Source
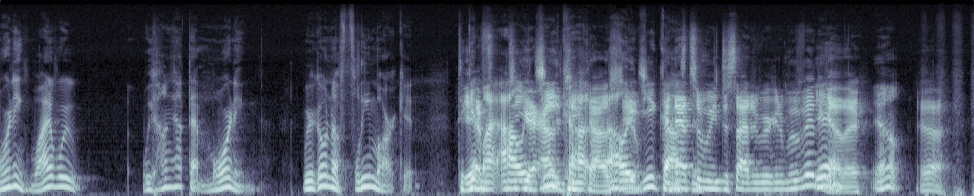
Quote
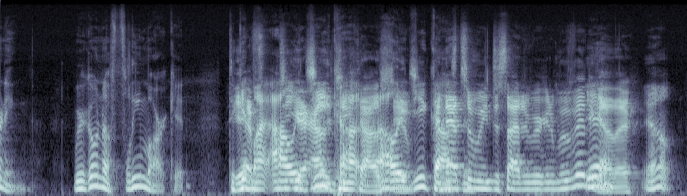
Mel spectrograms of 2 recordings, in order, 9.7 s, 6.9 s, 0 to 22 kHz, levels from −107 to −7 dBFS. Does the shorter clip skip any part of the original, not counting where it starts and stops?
no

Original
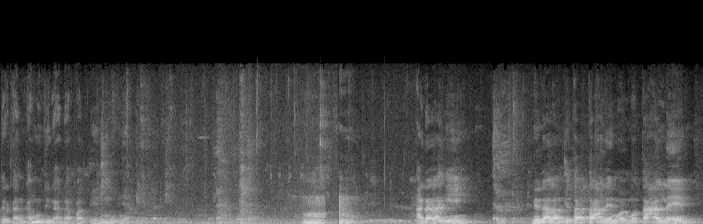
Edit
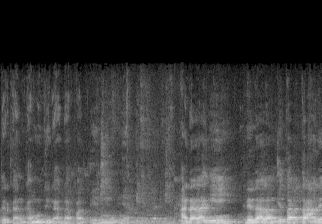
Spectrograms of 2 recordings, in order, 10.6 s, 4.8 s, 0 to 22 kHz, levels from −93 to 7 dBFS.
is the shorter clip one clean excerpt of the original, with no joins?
no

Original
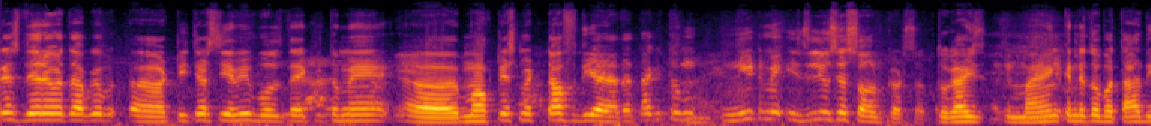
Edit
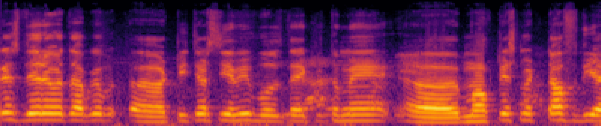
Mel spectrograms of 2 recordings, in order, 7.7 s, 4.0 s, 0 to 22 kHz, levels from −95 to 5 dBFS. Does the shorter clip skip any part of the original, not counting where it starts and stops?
no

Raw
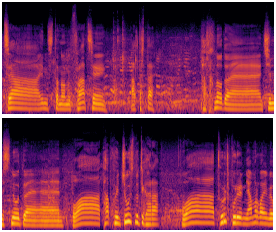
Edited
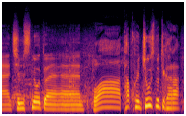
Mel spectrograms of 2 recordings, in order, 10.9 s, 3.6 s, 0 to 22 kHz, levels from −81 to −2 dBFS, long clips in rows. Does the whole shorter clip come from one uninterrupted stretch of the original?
yes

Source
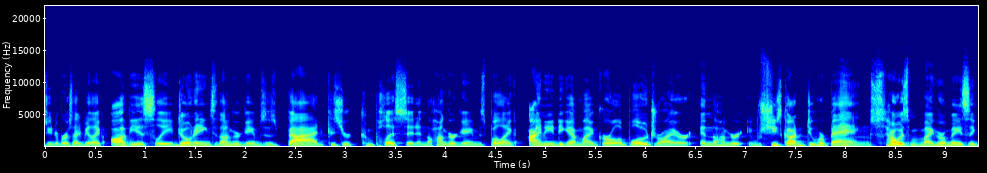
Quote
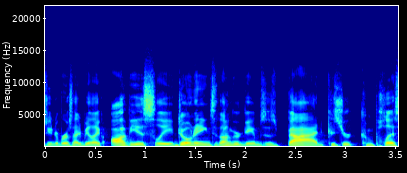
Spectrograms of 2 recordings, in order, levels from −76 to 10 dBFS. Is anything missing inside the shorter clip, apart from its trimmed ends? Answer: no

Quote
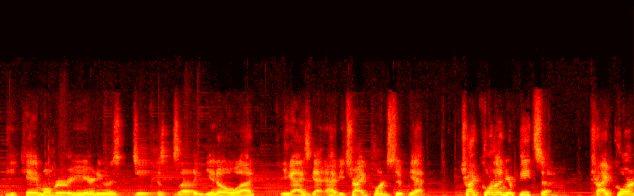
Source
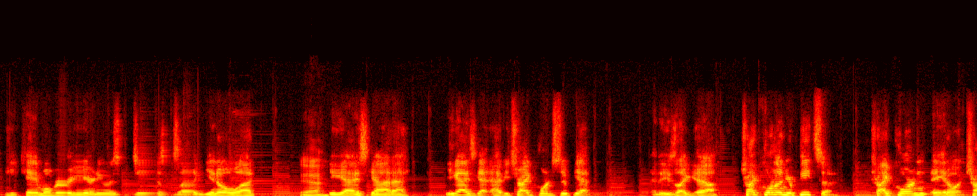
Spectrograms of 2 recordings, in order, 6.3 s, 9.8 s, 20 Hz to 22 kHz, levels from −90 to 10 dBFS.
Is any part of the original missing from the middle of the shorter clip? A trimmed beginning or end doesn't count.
yes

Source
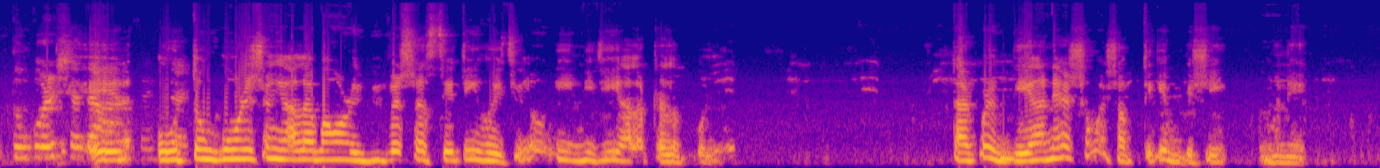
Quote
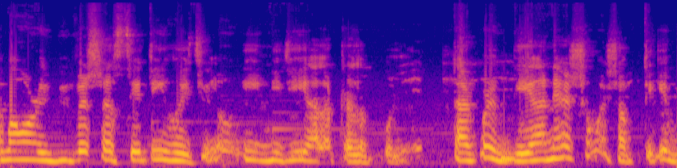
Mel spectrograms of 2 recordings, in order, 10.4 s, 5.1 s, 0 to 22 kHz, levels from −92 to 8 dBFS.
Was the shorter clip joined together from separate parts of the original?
yes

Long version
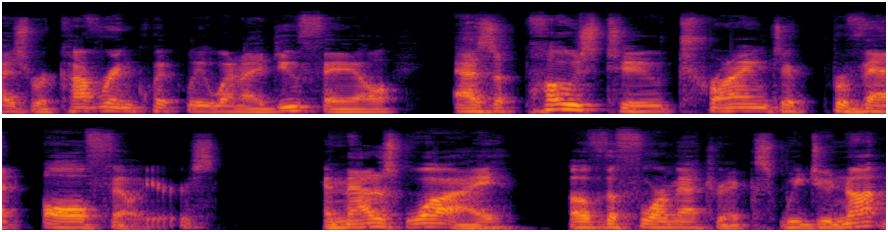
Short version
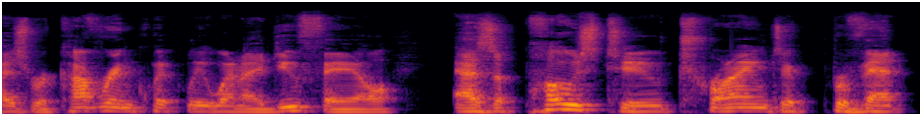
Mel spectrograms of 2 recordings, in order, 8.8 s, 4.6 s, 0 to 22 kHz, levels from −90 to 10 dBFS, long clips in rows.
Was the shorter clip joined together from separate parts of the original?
no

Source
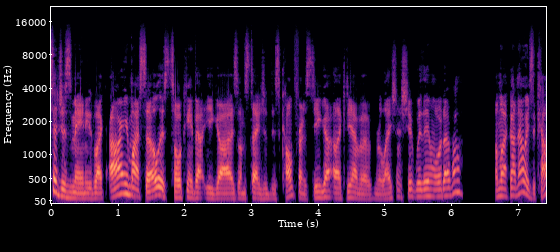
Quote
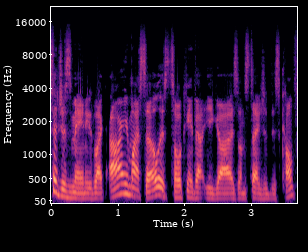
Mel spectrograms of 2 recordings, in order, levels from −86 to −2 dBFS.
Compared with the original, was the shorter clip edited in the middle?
no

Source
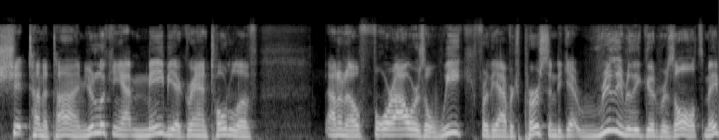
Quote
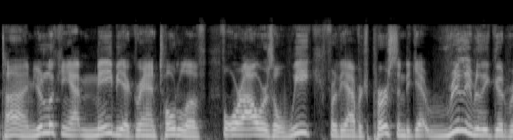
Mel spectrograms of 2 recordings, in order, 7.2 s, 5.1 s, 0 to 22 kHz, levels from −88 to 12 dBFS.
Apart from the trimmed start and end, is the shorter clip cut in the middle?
yes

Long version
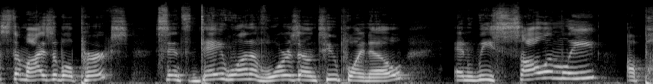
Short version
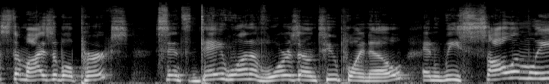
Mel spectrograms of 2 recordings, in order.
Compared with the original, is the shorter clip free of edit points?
no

